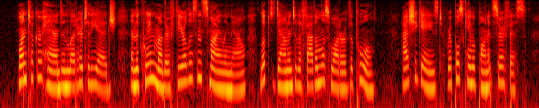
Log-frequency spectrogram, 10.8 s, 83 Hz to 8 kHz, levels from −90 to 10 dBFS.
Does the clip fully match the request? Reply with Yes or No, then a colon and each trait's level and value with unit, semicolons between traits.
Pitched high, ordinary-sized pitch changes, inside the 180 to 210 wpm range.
Yes: high, 215 Hz; average, 3.9 semitones; average, 200 wpm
